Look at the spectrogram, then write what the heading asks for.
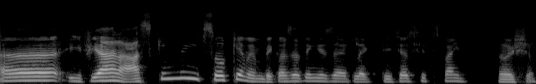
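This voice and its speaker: Speaking at a moderate pace with ordinary pitch variation, a man's fairly high voice sounds dry with no echo against a quiet background. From India. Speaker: company representative hosting meeting with college coordinators. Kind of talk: online meeting presentation. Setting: video call. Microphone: video call.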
